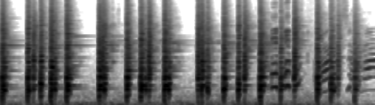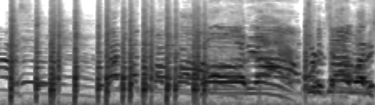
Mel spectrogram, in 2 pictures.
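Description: A dhol drum beaten with sticks in a fast rhythm, several strokes a second. From about halfway through, voices with rising and falling pitch join over the drumming.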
